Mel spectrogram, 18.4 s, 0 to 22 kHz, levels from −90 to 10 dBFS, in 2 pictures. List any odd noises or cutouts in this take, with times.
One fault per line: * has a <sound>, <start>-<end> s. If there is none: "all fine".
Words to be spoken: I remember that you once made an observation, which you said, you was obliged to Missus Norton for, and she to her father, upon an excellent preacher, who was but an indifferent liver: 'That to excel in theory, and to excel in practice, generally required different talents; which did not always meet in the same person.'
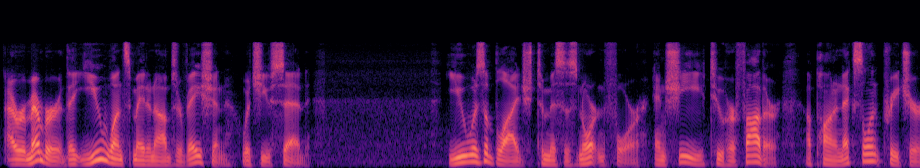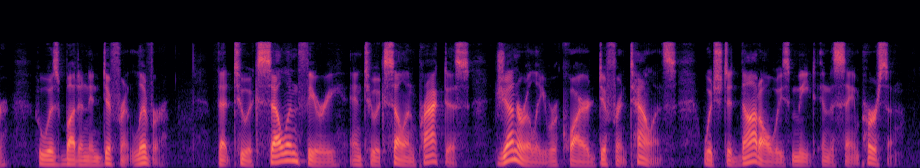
all fine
